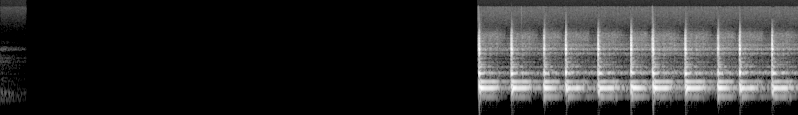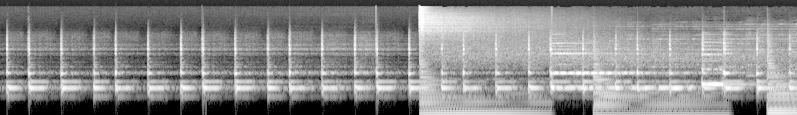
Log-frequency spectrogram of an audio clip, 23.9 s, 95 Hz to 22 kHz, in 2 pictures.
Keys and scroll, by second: 12.5 ctrl+8.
